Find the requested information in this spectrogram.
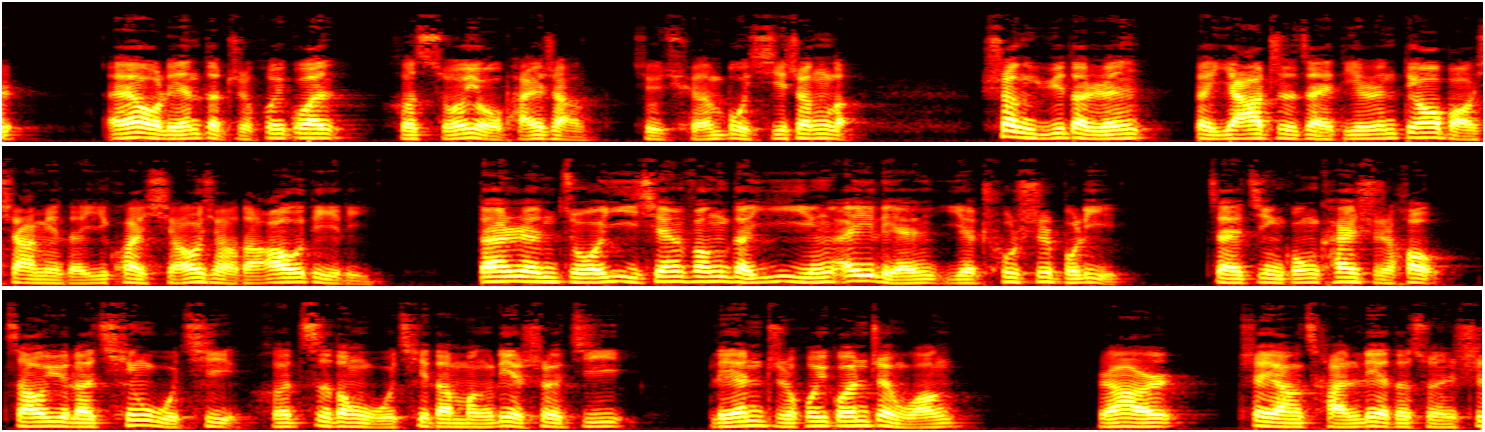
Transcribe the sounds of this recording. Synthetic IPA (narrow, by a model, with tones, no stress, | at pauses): e˥ɪɑ˥˩ʊljɛ˧˥nd̪ə˧ʈ͡ʂɻ̩˨˩xwe˥ɪkwa˥n | xɤ˧˥swɔ˧˥jo˨˩ʊpʰa˧˥ɪʈ͡ʂʰɑ̰˨˩ŋ | t͡ɕjo˥˩ʊt͡ɕʰɥɛ˧˥npu˥˩ɕi˥ʂɤ˥ŋlə˨ | ʂɤ˥˩ŋy˧˥d̪ə˧ɻə˧˥n | pe˥˩ɪja˥ʈ͡ʂɻ̩˥˧t͡sa˥˩ɪt̪i˧˥ɻə˧˥nt̪jɑ˥ʊpɑ˨˩ʊɕja˥˧mjɛ˥˩nd̪ə˩i˧˥kʰwa˥˩ɪɕjɑ˧˥ʊɕjɑ˨˩ʊd̪ə˦ɑ˥ʊt̪i˥˧lḭ˨˩˦ | t̪a˥nɻə˥˩nt͡swɔ˨˩i˥˩ɕjɛ˥nfɤ˥ŋd̪ə˨i˥i˧˥ŋe˥ɪljɛ˧˥njɛ˨˩ʈ͡ʂʰu˥ʂɻ̩˥pu˧˥li˥˩ | t͡sa˥˧ɪt͡ɕi˥˩nkʊ˥ŋkʰa˥ɪʂɻ̩˨˩xo˥˩ʊ | t͡sɑ˥ʊy˥˩lə˩t͡ɕʰi˥ŋu˨˩t͡ɕʰi˥˩xɤ˧˥t͡sɹ̩˥˧t̪ʊ˥˩ŋu˨˩t͡ɕʰi˥˩d̪ə˩mɤ˧˥ŋljɛ˥˧ʂɤ˥˩t͡ɕi˥ | ljɛ˧˥nʈ͡ʂɻ̩˨˩xwe˥ɪkwa˥nʈ͡ʂə˥˩nwɑ˧˥ŋ | ɻa˧˥nə˞˧˥ | ʈ͡ʂɤ˥˧jɑ˥˩ŋt͡sʰa˨˩nljɛ˥˩d̪ə˩swə˨˩nʂɻ̩˥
